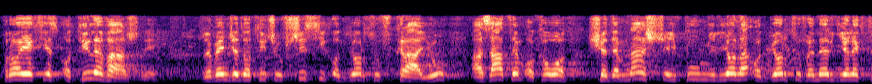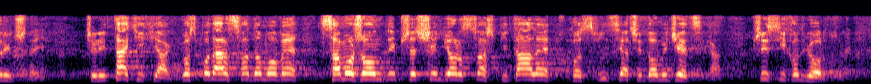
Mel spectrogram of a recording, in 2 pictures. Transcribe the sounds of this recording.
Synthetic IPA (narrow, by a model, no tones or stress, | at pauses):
pɾɔjɛk̚t̪jɛst̪ɔt̪ɘlɛvaʐnɘ | ʐɛbɛɲd͡ʑɛd̪ɔt̪ɘt͡ʂɘwfʂɨst̪kʲixɔd̪bʲjɔɾt̪sufːkɾajuazat̪ɛmɔkɔwɔɕɛd̪ɛmnaɕt͡ɕɛipuwmʲilʲjɔnaʔɔd̪bʲjɔɾt̪sufɛnɛɾɡʲiɛlɛkt̪ɾɘt͡ʂnɛj | t͡ʂɘlʲit̪akʲixjaɡɡɔspɔd̪aɾst̪fad̪ɔmɔvɛsamɔʐɔnd̪ɘpʂɛt̪ɕɛmbʲjɔɾst̪faʂpʲit̪alɛkɔsfʲit̪sʲjat͡ʂɘd̪ɔmɘd͡ʑɛt̪ska̰ | fʂɨst̪kʲixɔd̪̚bʲjɔɾt̪suf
